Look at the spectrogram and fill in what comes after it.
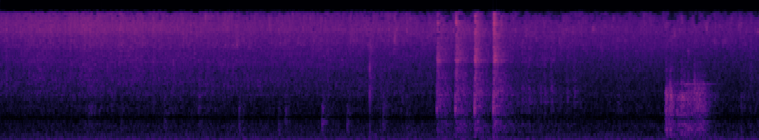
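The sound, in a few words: chicken chow mein stir-frying in a pan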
